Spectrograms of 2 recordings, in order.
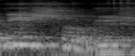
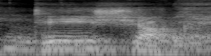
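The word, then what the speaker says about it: Taoiseach: So, how do you pronounce that again? T-shock. T-shock.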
